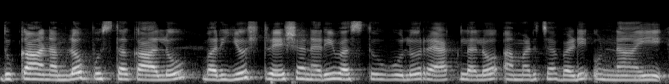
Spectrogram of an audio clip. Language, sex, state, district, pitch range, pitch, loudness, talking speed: Telugu, female, Telangana, Hyderabad, 220-250 Hz, 235 Hz, -17 LUFS, 70 wpm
